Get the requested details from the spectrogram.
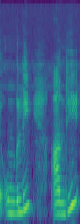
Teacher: तो जब स्वर केवल मुख से बोले जाते हैं तो उनका रूप साधारण होता है, परंतु जब स्वर नाक से बोले जाते हैं तो उनके ऊपर चंद्र बिंदु लगाया जाता है। ऐसे स्वर नाक से बोले जाने के कारण अनुनासिक कहलाते हैं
